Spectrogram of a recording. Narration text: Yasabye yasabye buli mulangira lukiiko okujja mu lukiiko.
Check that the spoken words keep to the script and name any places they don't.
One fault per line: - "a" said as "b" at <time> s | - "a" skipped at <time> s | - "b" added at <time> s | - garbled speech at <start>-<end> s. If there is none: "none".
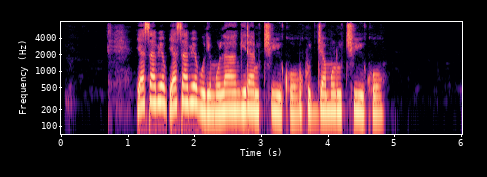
none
